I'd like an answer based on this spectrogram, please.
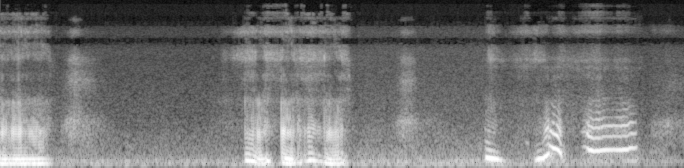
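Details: Pomeranian named Bochao snoring while asleep at lunchtime indoors: a low rasping burst, then a cluster of short throaty snores, followed by a few tonal, rising-and-falling whiny breaths separated by quiet pauses.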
